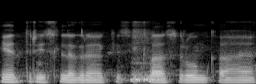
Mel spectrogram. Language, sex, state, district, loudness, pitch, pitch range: Hindi, male, Jharkhand, Deoghar, -19 LUFS, 105 Hz, 100-105 Hz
